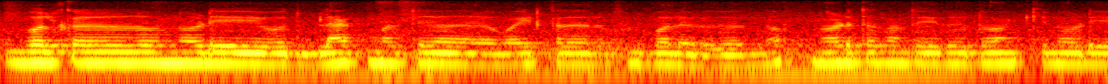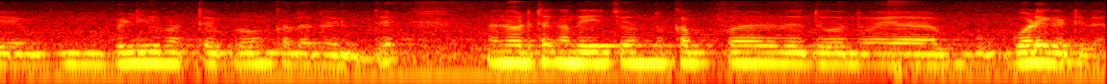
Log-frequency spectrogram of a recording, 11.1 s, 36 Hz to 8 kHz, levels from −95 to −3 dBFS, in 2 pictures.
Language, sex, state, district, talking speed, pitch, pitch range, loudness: Kannada, male, Karnataka, Dakshina Kannada, 150 wpm, 135 Hz, 130-140 Hz, -27 LUFS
